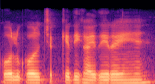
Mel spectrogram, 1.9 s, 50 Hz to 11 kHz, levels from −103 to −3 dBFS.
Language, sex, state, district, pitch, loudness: Hindi, male, Uttar Pradesh, Shamli, 115 Hz, -16 LUFS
